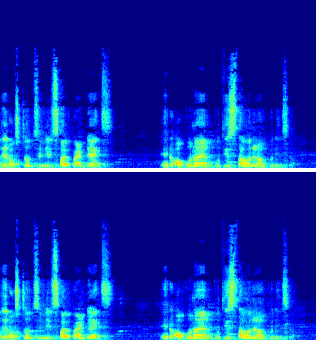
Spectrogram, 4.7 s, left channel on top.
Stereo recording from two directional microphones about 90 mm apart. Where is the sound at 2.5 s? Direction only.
30° right (ahead or behind).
